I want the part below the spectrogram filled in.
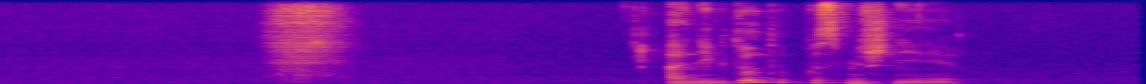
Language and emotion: Russian, positive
